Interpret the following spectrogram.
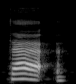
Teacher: like the English T, except you should release your breath with a strong burst of air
